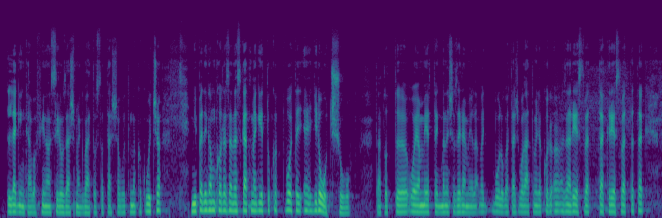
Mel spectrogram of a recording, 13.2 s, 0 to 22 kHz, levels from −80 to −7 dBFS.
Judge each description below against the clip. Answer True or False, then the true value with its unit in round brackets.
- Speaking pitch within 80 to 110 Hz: False (120 Hz)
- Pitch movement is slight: False (3.6 semitones)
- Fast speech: True (170 wpm)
